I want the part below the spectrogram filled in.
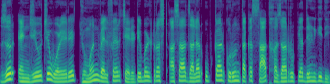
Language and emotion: Goan Konkani, neutral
